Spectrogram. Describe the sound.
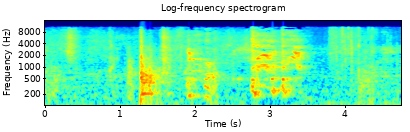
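A door shuts with a sharp thud, followed by a second softer bump and some shuffling and muffled voices.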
